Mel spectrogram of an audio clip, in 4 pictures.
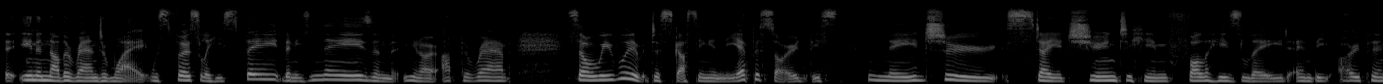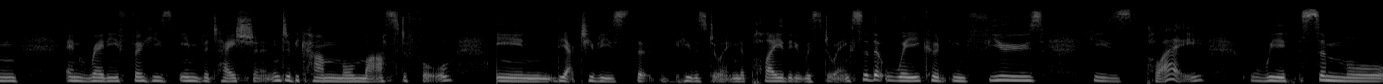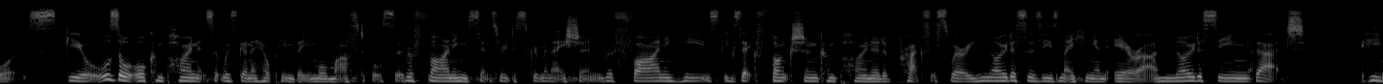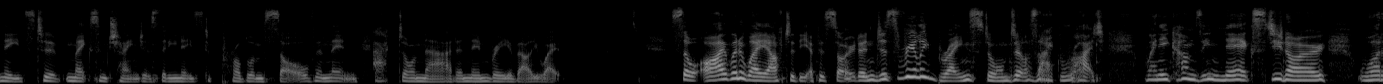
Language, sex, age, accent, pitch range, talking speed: English, female, 40-59, Australian, 150-185 Hz, 160 wpm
